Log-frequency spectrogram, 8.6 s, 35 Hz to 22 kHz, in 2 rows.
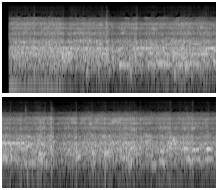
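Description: Shortwave AM broadcast on 11695 kHz heard through a Sony ICF-2001D receiver: Vatican Radio's programme audio, music and voice, under steady hiss and static, with short held tones from the music.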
